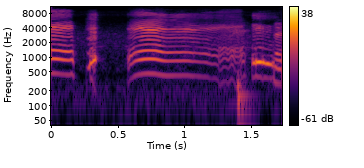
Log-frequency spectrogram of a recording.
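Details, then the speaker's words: Loud, high-pitched infant girl crying in repeated wails with short gasps, from pain in her thighs after rotavirus and pneumonia vaccine injections; cries whenever her thigh is touched or brushed; infant cry. "bawat hawak mo sa may hita niya o kaya kahit masagi man lang hindi niya na matigil ang kakaiyak"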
